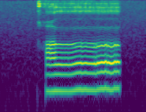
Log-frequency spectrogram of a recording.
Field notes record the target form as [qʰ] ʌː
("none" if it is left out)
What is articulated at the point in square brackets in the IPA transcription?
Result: qʰ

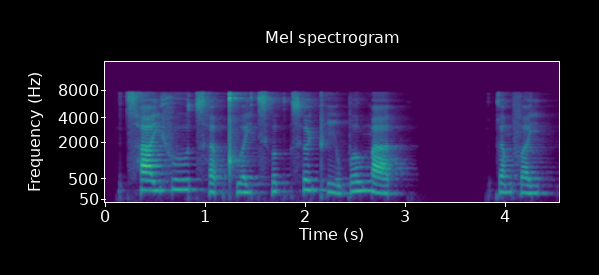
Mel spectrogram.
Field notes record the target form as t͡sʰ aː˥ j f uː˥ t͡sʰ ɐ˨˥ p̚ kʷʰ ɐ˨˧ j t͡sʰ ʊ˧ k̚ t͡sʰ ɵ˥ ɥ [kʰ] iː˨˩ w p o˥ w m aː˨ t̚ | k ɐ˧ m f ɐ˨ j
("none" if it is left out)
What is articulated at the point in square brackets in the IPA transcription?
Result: pʰ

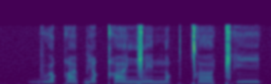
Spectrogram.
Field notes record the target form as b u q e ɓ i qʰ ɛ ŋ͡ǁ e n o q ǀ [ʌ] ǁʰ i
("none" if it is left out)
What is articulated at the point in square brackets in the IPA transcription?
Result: ʌ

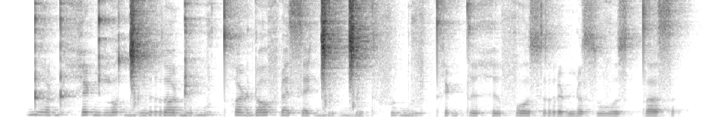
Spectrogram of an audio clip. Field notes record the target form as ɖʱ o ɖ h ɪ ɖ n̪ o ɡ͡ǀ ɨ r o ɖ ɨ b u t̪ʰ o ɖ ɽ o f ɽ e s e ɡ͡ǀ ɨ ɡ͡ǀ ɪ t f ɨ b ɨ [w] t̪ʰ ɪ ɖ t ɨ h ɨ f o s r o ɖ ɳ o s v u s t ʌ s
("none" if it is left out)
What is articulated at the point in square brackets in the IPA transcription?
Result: v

